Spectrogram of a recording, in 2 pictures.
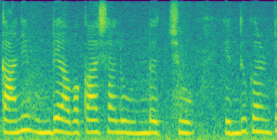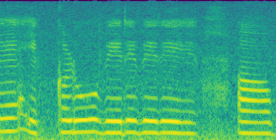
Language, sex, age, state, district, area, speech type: Telugu, female, 18-30, Andhra Pradesh, Krishna, urban, spontaneous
